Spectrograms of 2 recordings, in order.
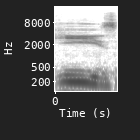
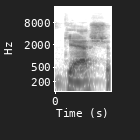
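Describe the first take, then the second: First: The word sounds like 'geese'. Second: The word does not sound like 'geese'. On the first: The speaker calls it wrong. "it's not Geese, as I hear a lot of people say it" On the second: The speaker calls it right. "If you were wondering how it's pronounced, it's Geass"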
